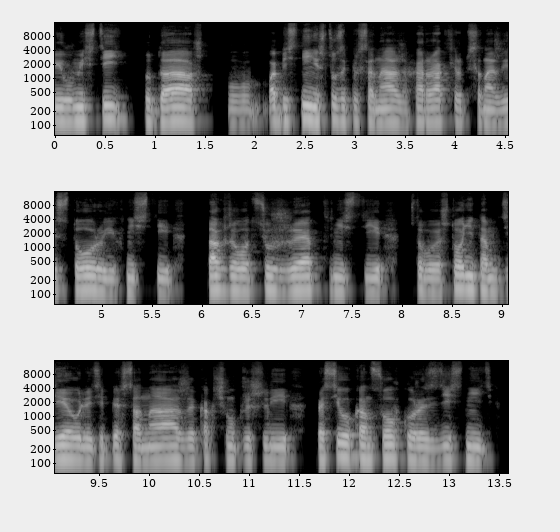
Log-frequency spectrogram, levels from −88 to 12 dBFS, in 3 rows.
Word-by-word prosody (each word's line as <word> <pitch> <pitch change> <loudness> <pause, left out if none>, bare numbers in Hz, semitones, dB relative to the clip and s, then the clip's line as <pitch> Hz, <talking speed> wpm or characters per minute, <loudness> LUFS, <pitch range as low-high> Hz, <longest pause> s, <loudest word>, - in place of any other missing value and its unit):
и 120 - +4
уместить 120 +2 +1
туда 115 0 +5
что, 110 -2 -11
объяснение, 120 +2 +3
что 125 +2 -4
за 120 0 -2
персонажи, 110 -2 0
характер 115 0 -1
персонажей, 110 -1 -3
историю 115 -1 +2
их 100 +3 -15
внести, 110 -1 -5 0.3
также, 120 0 +4
вот, 115 0 0
сюжет 120 0 +2
внести, 110 -1 -4 0.2
чтобы, 110 -2 -1
что 130 +5 +1
они 125 -1 +5
там 115 -2 0
делали, 115 0 +3
эти - - -5
персонажи, 110 -1 0
как 120 +1 -7
к - - -22
чему 115 -2 -5
пришли, 110 0 -4 0.2
красивую 120 +4 +2
концовку 120 0 +1
разъяснить. 110 0 -2
115 Hz, 135 wpm, -23 LUFS, 110-120 Hz, 0.3 s, туда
